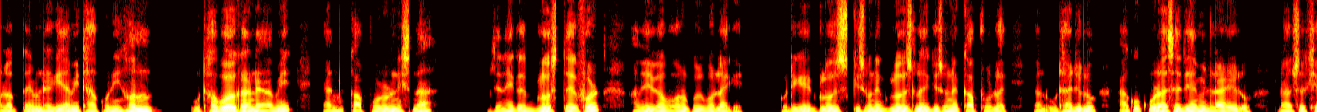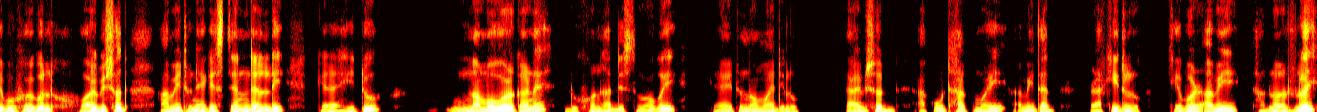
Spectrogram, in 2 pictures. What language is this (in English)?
Maria (India)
